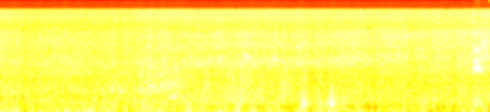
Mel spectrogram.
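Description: Waves wash onto a beach at Santa Barbara, California, under heavy wind buffeting the microphone, a steady rough roar with occasional louder surges.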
